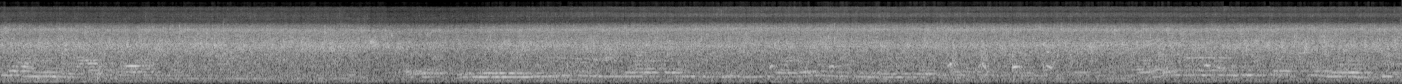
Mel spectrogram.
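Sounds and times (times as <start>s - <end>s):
heavy rain pouring: 0.0s - 14.0s
faint voices: 3.4s - 14.0s.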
